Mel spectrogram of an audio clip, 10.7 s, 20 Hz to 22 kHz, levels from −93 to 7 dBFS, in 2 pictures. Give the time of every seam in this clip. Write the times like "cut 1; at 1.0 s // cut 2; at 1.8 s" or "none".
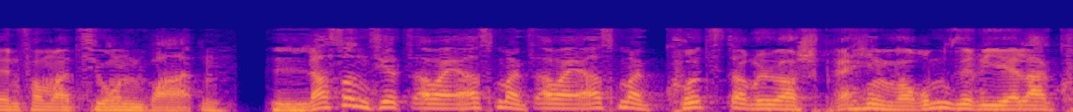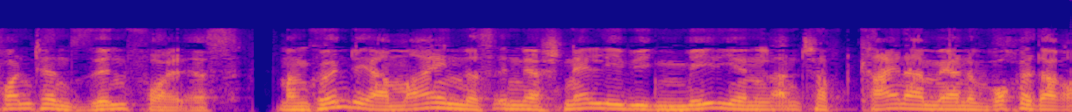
cut 1; at 1.2 s // cut 2; at 2.6 s // cut 3; at 5.8 s // cut 4; at 6.7 s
